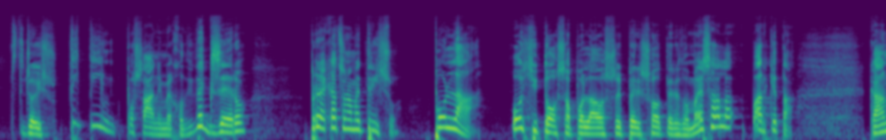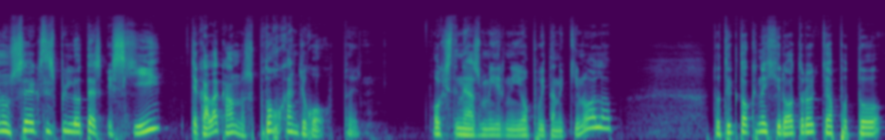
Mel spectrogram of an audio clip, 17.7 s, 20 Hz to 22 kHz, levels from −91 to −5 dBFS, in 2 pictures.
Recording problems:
none

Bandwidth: 14.5 kHz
